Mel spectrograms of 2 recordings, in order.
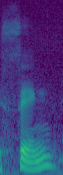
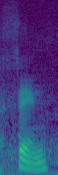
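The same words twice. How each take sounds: First: "sing", with th turned into an S; Japanese-accented th. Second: Said in the usual way. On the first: Shown as a demonstration. Lecturer showing students how Japanese speakers say th, S substitution. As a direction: say "sing" for thing, opening on S. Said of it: "pronounce the English th sound as an S". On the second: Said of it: "instead of thing".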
